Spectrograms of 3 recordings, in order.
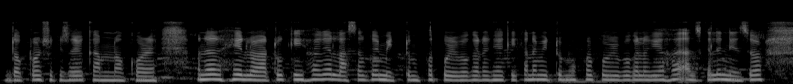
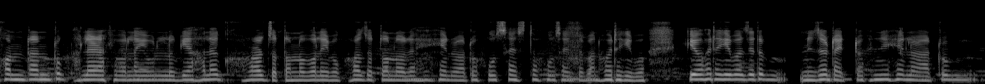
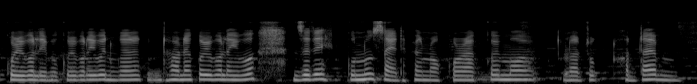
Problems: background sounds at intervals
